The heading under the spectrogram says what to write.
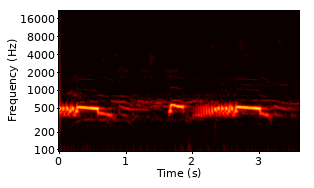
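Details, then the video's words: Unedited recording of a local spotted dove calling: a soft rolling coo leads into a clear sustained note that slides downward, then the pattern starts again. "BURUNG PUTER LOKAL GACOR ISTIMEWA"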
